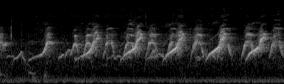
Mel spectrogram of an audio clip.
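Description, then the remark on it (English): A partridge calling in a rapid, steady series of short, rising, scratchy notes, repeated about nine times in under three seconds, clear with no voices. “So that would be a partridge.”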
